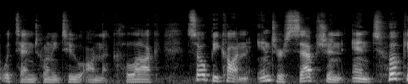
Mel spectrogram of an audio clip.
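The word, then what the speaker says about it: Soppe: Also, I know that it's spelled S-O-P-P-E, but that's the That's the positive part about sitting near the parents, is that they say the names right.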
